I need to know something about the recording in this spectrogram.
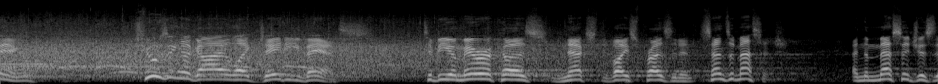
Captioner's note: applause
